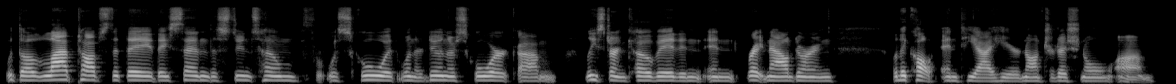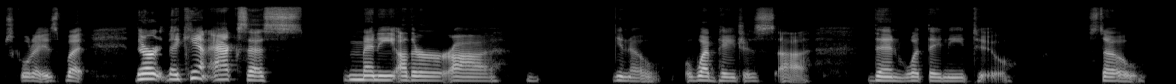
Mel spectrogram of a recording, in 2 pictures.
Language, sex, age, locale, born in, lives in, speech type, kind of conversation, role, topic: English, female, 35-39, en-US, United States, United States, conversation, podcast, host, In what ways has technology reshaped the way we learn and teach?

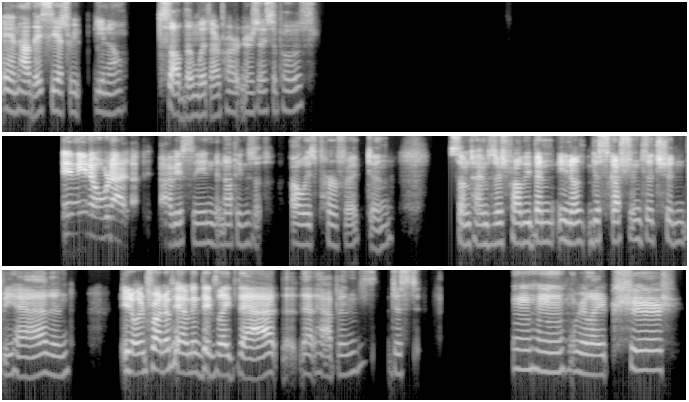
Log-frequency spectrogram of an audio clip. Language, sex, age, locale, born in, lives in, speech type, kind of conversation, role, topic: English, female, 50-54, en-US, United States, United States, conversation, podcast, guest, How can seeing things from another person’s point of view help us resolve disagreements?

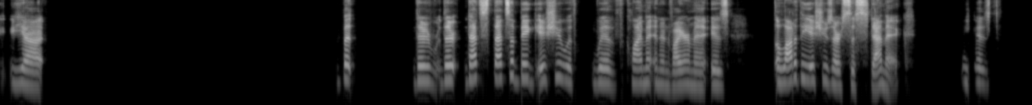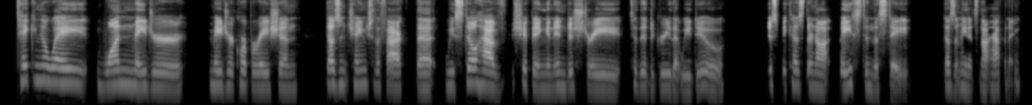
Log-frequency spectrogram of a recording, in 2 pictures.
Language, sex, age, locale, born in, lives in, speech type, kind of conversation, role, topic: English, female, 25-29, en-US, United States, United States, conversation, podcast, guest, How can everyday habits make a real difference for the environment?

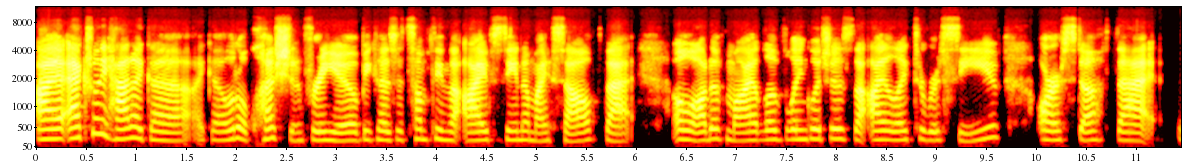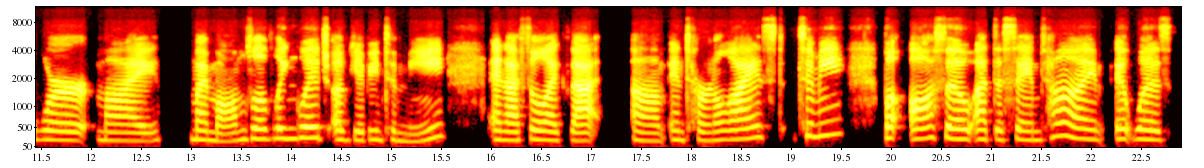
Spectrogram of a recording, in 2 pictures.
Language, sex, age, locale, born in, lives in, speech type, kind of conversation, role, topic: English, female, 20-24, en-US, United States, United States, conversation, unstructured, none, How do love languages actually work for you?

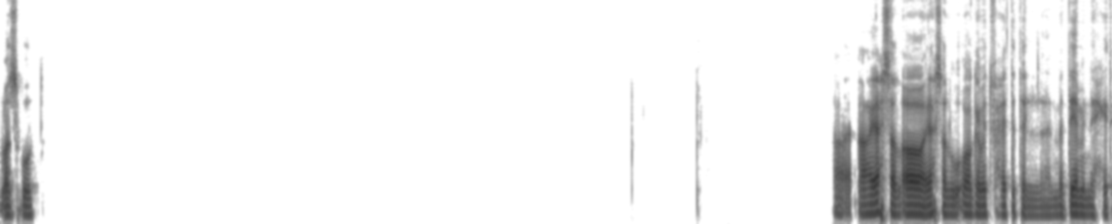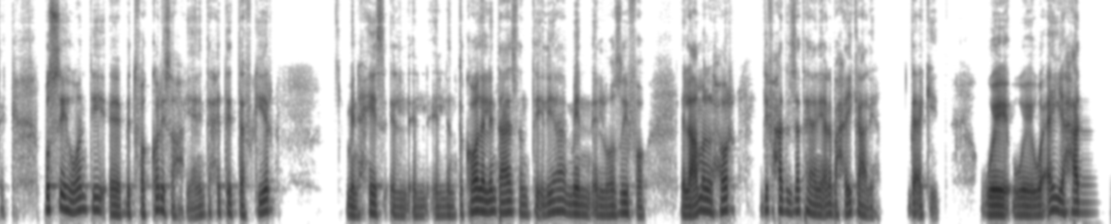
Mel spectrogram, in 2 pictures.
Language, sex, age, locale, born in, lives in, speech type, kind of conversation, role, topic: Arabic, male, 25-29, ar-EG, Egypt, Egypt, conversation, advice, advisor, إزاي أختار بين إني أكمّل في شغلانة مستقرة ولا أبدأ شغل حر؟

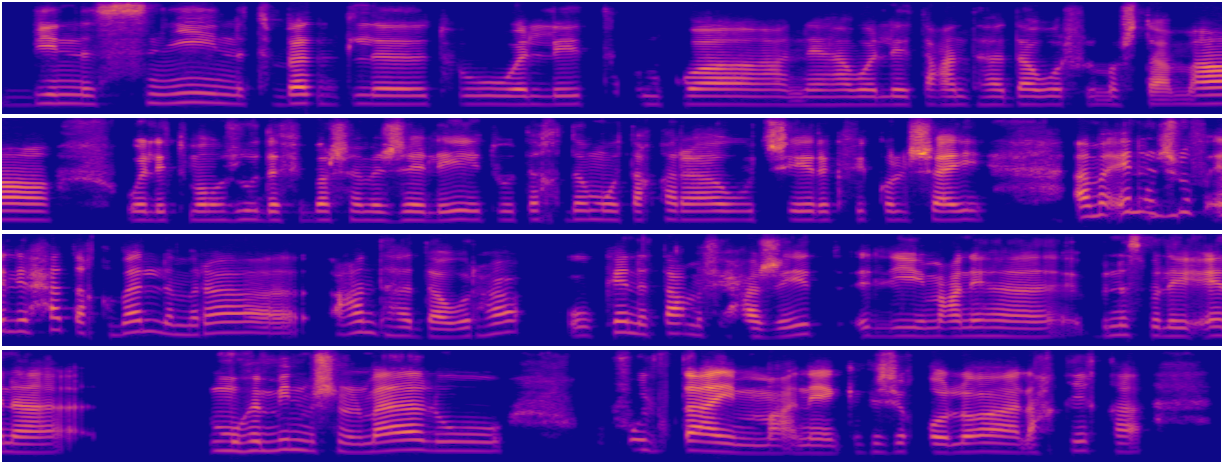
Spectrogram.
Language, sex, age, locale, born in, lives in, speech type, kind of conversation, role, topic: Arabic, female, 25-29, ar-TN, Tunisia, Germany, conversation, unstructured, none, إيه رأيك في دور الست في المجتمع دلوقتي؟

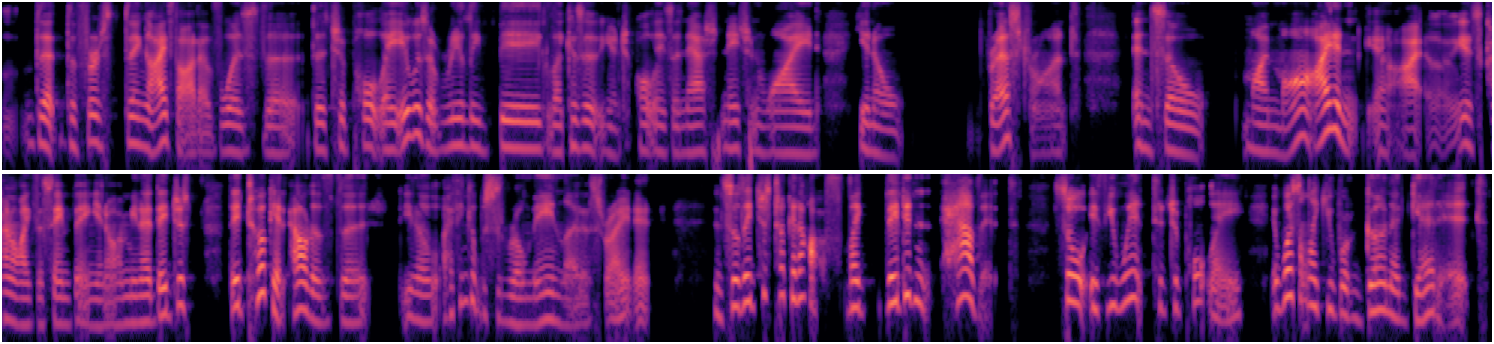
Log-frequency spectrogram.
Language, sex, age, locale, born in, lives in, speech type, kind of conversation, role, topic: English, female, 55-59, en-US, United States, United States, conversation, unstructured, none, Have you ever been scared by a food recall?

